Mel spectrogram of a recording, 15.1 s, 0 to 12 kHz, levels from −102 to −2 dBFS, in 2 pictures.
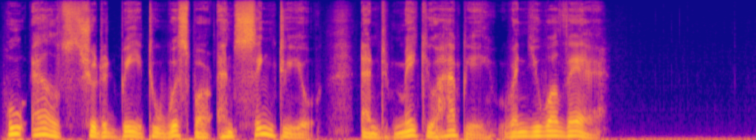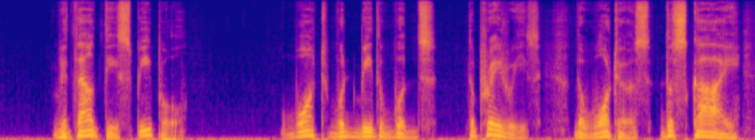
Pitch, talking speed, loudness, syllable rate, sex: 95 Hz, 140 wpm, -20 LUFS, 4.1 syllables/s, male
